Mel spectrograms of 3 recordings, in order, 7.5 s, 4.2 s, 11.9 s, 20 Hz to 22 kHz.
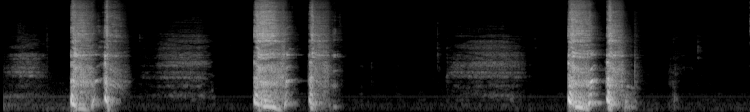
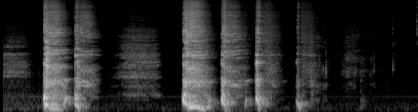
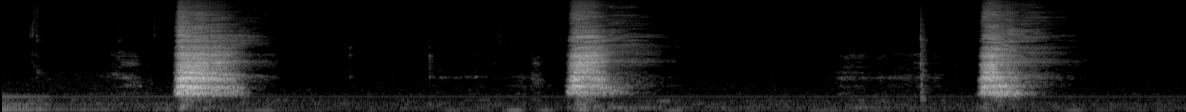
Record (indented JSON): {
  "three_cough_length": "7.5 s",
  "three_cough_amplitude": 32768,
  "three_cough_signal_mean_std_ratio": 0.32,
  "cough_length": "4.2 s",
  "cough_amplitude": 32768,
  "cough_signal_mean_std_ratio": 0.35,
  "exhalation_length": "11.9 s",
  "exhalation_amplitude": 32766,
  "exhalation_signal_mean_std_ratio": 0.26,
  "survey_phase": "beta (2021-08-13 to 2022-03-07)",
  "age": "18-44",
  "gender": "Male",
  "wearing_mask": "No",
  "symptom_none": true,
  "smoker_status": "Never smoked",
  "respiratory_condition_asthma": false,
  "respiratory_condition_other": false,
  "recruitment_source": "REACT",
  "submission_delay": "2 days",
  "covid_test_result": "Negative",
  "covid_test_method": "RT-qPCR",
  "influenza_a_test_result": "Negative",
  "influenza_b_test_result": "Negative"
}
